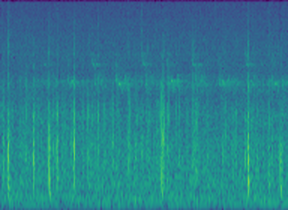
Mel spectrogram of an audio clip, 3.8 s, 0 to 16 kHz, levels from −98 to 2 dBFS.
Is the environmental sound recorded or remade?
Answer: recorded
